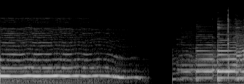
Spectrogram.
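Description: Vina playing a tanam phrase in raga Mayamalavagaula. A single note is held for about a second, then slides down and fades, and breaks off briefly to silence before fresh plucked notes start near the end.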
